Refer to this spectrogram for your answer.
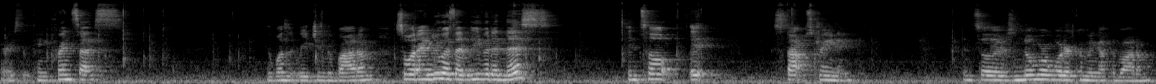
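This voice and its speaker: Speaking in a strong New York accent, a woman talks at a moderate pace and medium pitch with ordinary pitch variation and long, frequent pauses, with audible room echo and noticeable background noise. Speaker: plant hobbyist vlogger. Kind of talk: casual tutorial vlog. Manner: casual, hesitant with fillers.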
